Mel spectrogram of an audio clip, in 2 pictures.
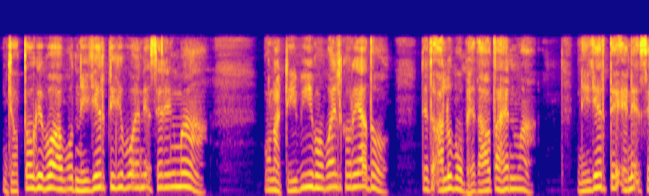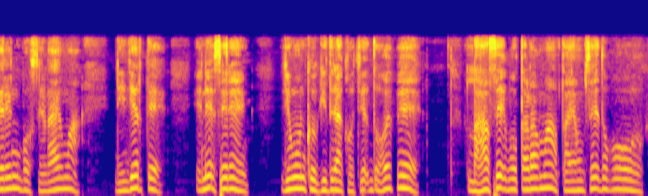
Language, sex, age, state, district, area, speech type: Santali, male, 60+, Jharkhand, Bokaro, rural, spontaneous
